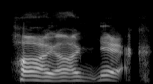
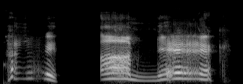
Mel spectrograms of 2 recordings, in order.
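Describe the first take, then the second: First: It is said quietly. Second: It is said loudly.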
